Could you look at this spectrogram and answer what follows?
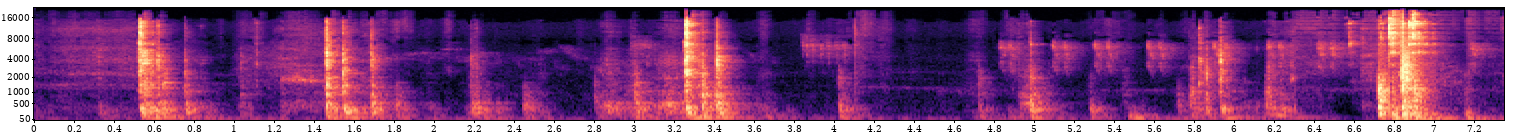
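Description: Close metallic clicks, clunks and rattles come from loosening and adjusting the tilting bed of a Zipper Z1-STB 16T pillar drill, arriving in short irregular bursts with quiet gaps between them.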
